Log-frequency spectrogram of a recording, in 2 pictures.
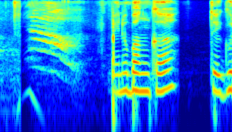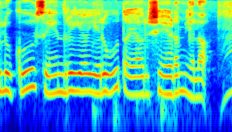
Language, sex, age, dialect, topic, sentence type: Telugu, female, 36-40, Utterandhra, agriculture, question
